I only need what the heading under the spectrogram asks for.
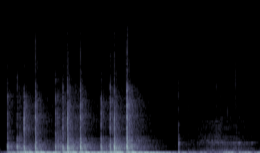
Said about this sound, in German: Wenn man zum Beispiel mit seinen Fingern über die Tischkante klopft,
